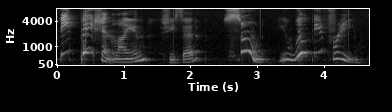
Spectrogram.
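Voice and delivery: calm the trapped lion gently; little mouse. A narrator's reading.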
